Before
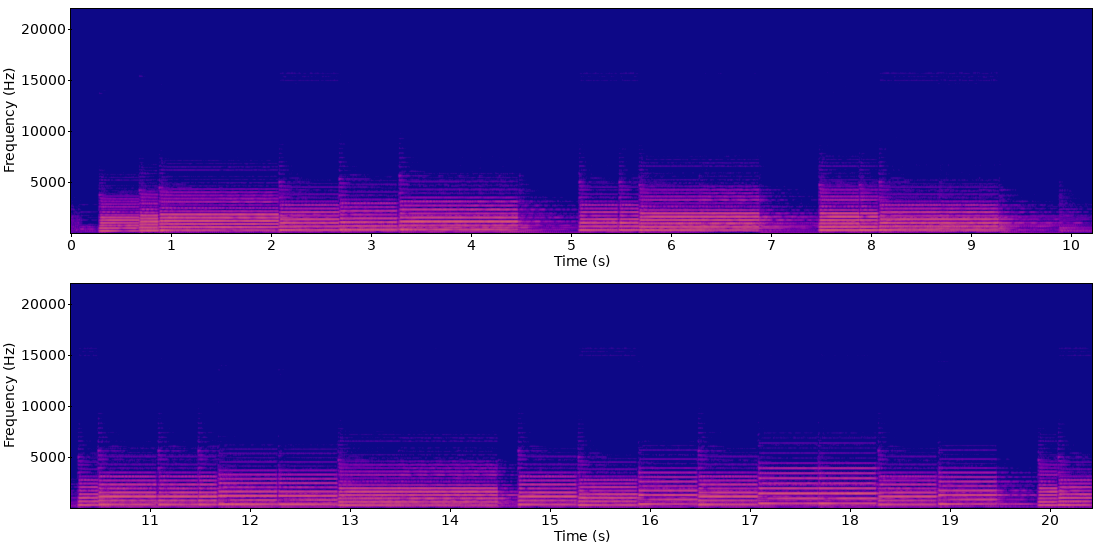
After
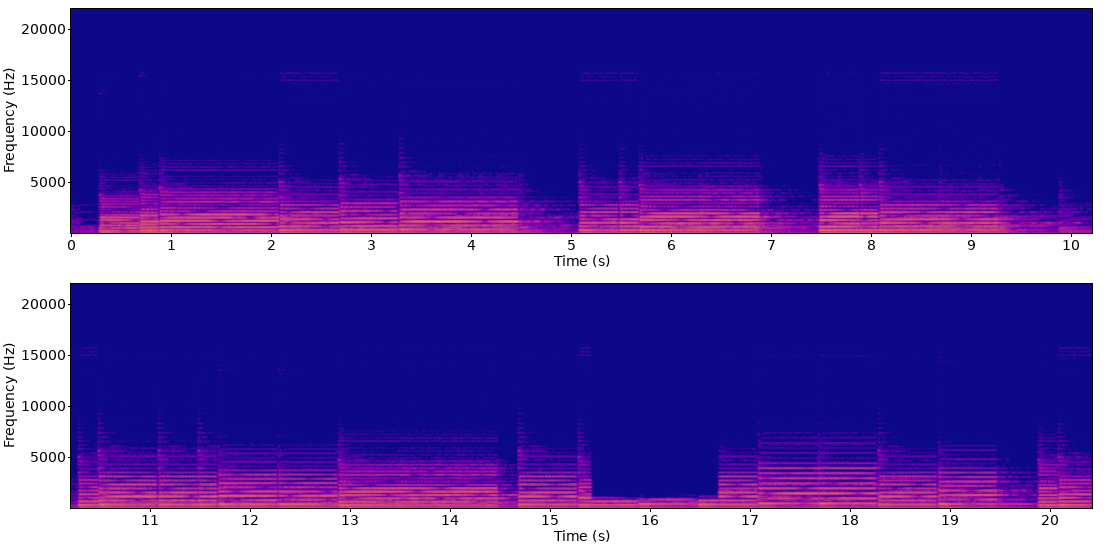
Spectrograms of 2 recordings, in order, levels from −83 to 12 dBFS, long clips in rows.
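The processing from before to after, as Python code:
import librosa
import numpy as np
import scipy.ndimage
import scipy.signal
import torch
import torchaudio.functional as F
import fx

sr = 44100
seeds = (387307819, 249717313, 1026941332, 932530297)

y = fx.octave_divider(x, sr, octaves=2, level_db=-2.0)
y = fx.steep_lowpass(y, sr, hz=860.0, slope=72, at=(15.4, 16.68), fade=0.02)
y = fx.notch_cascade(y, sr, direction='rising', hz=1.1)
y = F.gain(torch.from_numpy(y), 4.5).numpy()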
